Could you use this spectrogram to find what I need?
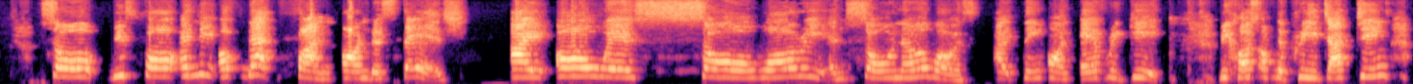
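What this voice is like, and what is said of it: Strong Thai accent in English. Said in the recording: “obviously you do have a strong accent ... As I am Thai”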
